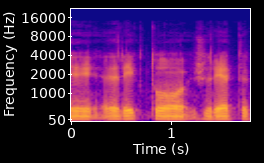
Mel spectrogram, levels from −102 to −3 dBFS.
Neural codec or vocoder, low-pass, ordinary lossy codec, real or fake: none; 14.4 kHz; AAC, 96 kbps; real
